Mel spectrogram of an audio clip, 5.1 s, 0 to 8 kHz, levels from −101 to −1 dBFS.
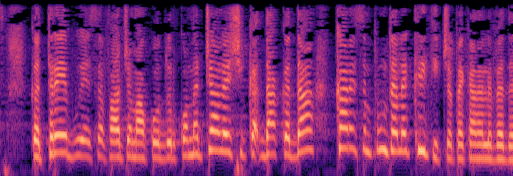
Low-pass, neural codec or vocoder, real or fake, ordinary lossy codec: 7.2 kHz; none; real; none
